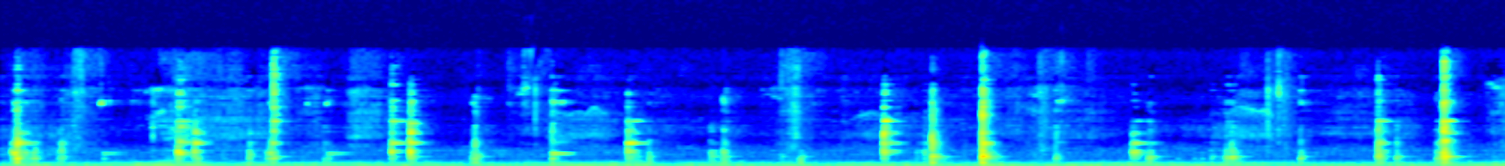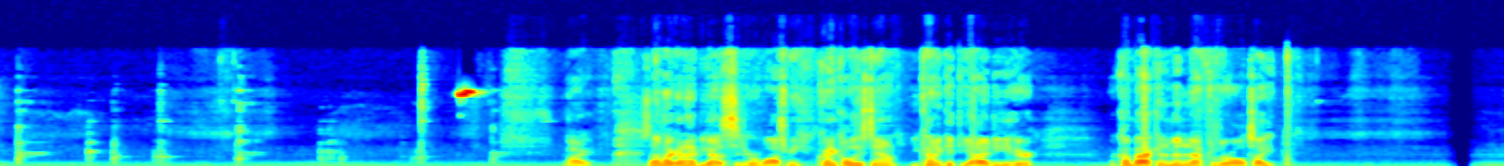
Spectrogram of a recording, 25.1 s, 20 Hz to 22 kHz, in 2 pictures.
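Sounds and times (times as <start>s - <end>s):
faint metallic clink: 0.0s - 16.9s.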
